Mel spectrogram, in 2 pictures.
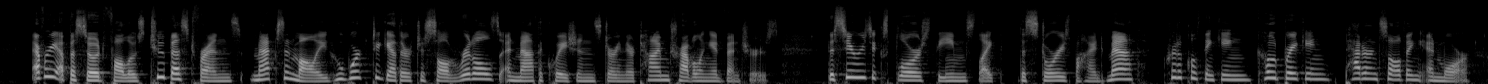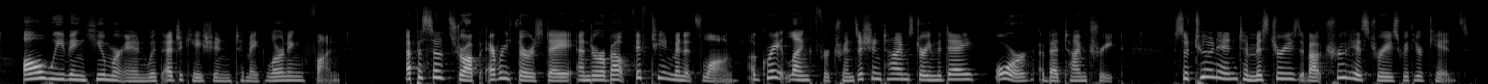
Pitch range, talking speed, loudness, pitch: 170-250 Hz, 170 wpm, -31 LUFS, 205 Hz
